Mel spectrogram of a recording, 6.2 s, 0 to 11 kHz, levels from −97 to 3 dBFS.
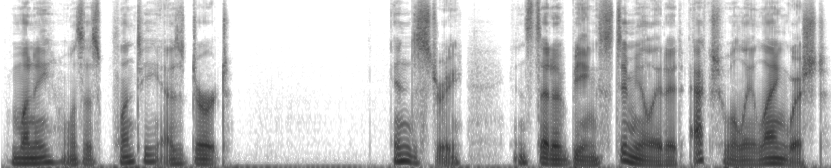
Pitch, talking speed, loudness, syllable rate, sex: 95 Hz, 125 wpm, -22 LUFS, 5.6 syllables/s, male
